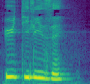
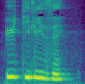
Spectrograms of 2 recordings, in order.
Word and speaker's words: utiliser: 最后一个词 utiliser。当一个单词里既有 u 又有 e 的时候，这个单词往往不太好读，所以要着重引起我们的注意。 u 是要把嘴使劲的往出凸，e 尽量的咧开，所以这个词读作 utiliser utiliser。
